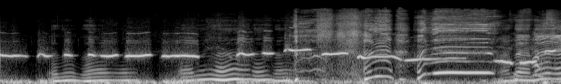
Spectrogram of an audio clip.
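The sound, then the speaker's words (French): A person whistles a western-style tune in a clear, high melodic line with sliding notes and short pauses, accompanied by a voice that sings or talks alongside. “Tu siffles comme un vieux. Tu siffles comme un pépé. Ouais. On a l'air con quand on siffle en fait.”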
